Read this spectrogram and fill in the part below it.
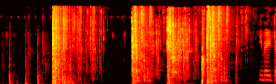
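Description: Sword blows thud in quick succession.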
